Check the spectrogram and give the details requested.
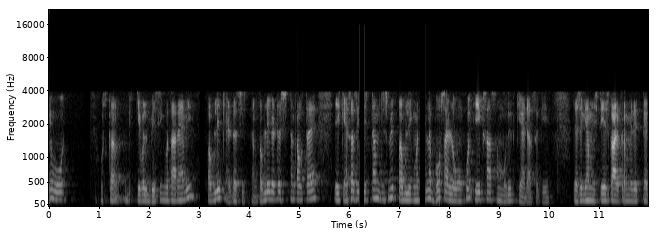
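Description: Male lecturer, phone-like sound. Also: mid-range voice. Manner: didactic, rephrasing each point. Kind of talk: explanatory slide lecture mixing Hindi with English technical terms. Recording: thin phone-like band-limited audio.

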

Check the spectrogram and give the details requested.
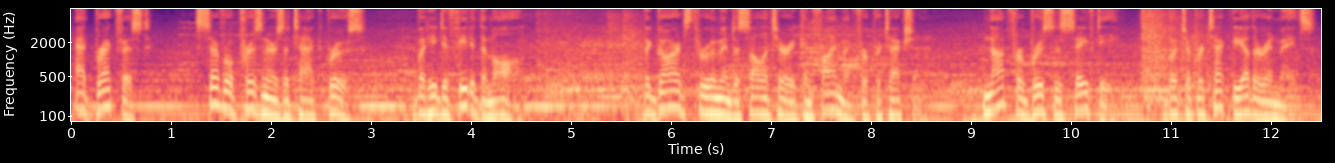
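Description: Male narrator for audio drama. Lowish register, scripted dramatic storytelling, heavy music bed. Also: expressive, normal speed.

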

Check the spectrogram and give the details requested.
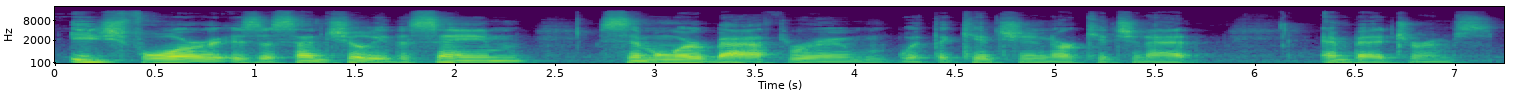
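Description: Low-voiced man narrating a travel vlog. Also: a little slow. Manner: relaxed, explanatory, with frequent "uh" fillers. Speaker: travel vlogger. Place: indoor room, then voice-over on hike footage.

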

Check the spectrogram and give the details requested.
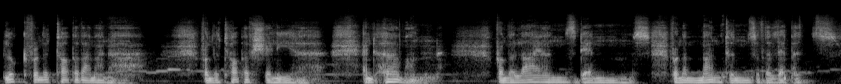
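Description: A man playing a slow, devoted bridegroom. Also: sits low. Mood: adoring. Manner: slow, measured, reverent delivery. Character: adoring male bridegroom, young adult, tender and devoted. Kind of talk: dramatized scripture reading.

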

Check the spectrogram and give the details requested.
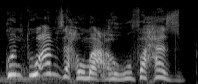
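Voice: sits high, very animated, normal speed, a bit bright, faint music behind. An actor voicing a cheeky young boy in a cartoon, who teases and mocks his siblings with sarcasm. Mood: teasing. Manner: sarcastic, teasing. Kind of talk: animated cartoon dialogue.

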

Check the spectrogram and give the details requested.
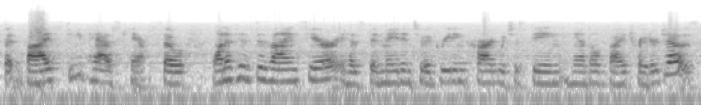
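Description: Woman, 40s, lowish voice, chatty upbeat presenter, webcam at a desk, faint hiss. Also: steady tone, normal speed, vocal fry, dull audio. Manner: chatty, upbeat and conversational, with fillers. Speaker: auction consultant presenting tips. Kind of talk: casual webcam presentation over slides. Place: indoor room.

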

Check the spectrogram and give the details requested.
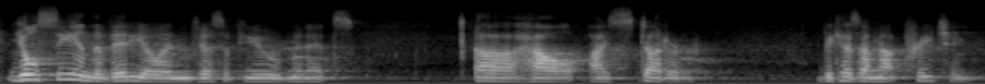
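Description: A man in his thirties with a mild stutter, preaching a sermon in a church sanctuary, animated and gesturing, swinging between loud emphasis and quiet asides. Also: medium pitch, moderate pace. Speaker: missionary preacher. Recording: lo-fi church recording.

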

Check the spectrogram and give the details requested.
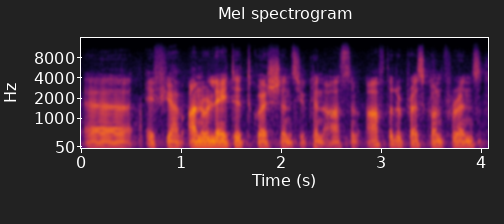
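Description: A man's voice: medium pitch, little pitch movement, a little fast, creaky, bright, forceful tone. A middle-aged man formally moderating a press conference. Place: indoor press conference stage. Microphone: gooseneck microphone in front of seat.

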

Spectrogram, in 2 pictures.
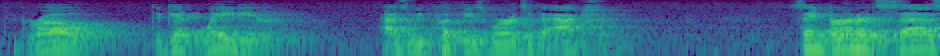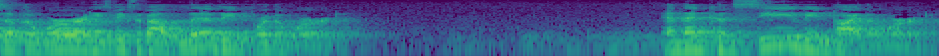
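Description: A man's voice: medium pitch, bright, forceful tone, echoey room, long reverb tail, recorded from a distance, low-quality recording. A man, a priest, preaching a reflective homily at a retreat, repeating phrases for emphasis.

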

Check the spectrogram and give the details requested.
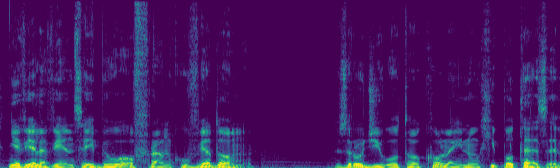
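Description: Low-voiced man narrating true crime. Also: darkish tone. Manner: measured, serious. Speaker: podcast host and narrator.

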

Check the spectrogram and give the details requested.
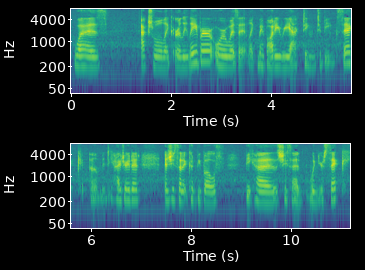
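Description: Casting: woman, thirties, congested and under the weather, heavy vocal fry, casual bedroom vlog with faint background noise. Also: medium pitch. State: congested with a cough, sick. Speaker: family vlogger. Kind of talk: casual personal vlog update. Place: small bedroom, indoors. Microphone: camera held at arm's length.

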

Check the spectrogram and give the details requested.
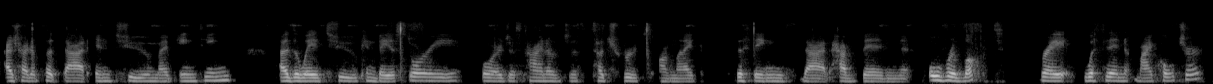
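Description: A young woman painter describes her work on a video call in a measured, reflective way. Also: low voice, steady tone, dark tone. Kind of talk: video call artist talk. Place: room at home. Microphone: laptop video call. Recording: dull video call audio with faint noise.

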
